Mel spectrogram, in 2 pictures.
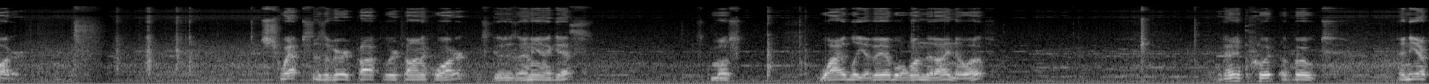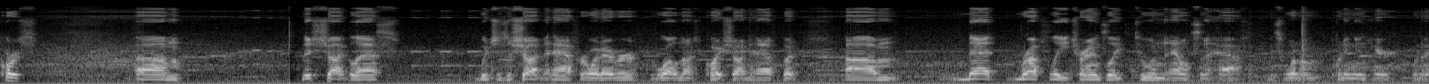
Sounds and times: Speech: 0.0 - 0.3, 2.6 - 5.9, 7.0 - 7.4, 8.2 - 10.0, 12.2 - 13.4, 14.0 - 14.7, 15.6 - 16.1, 17.3 - 18.3, 19.1 - 28.5
Music: 3.0 - 14.5, 15.9 - 28.5.

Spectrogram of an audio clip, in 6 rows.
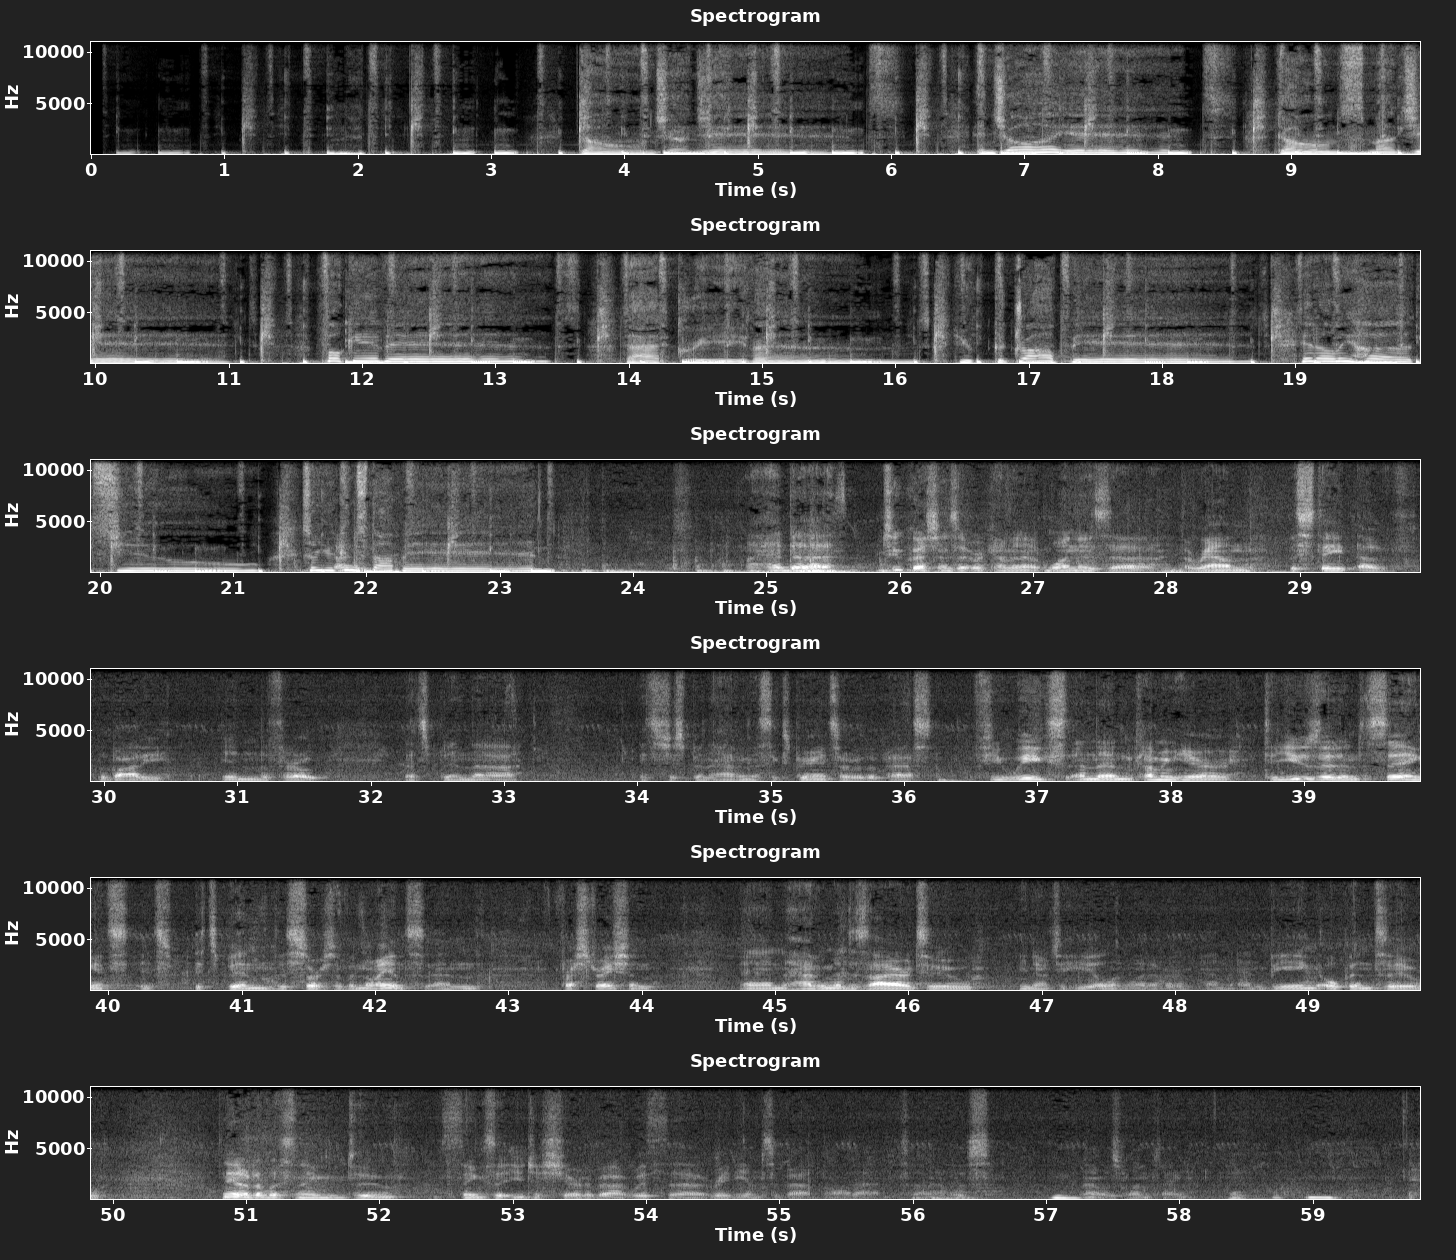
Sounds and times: Singing: 0.1 - 23.9
Beatboxing: 0.1 - 26.0.

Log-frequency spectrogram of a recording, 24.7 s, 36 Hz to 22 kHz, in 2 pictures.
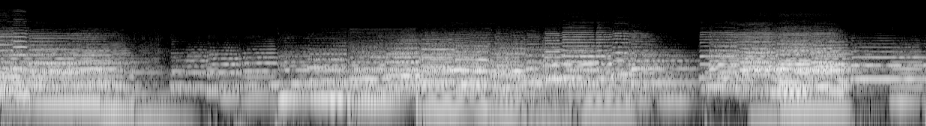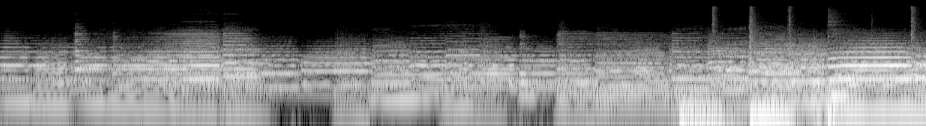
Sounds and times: Trombone: 0.0 - 24.6.

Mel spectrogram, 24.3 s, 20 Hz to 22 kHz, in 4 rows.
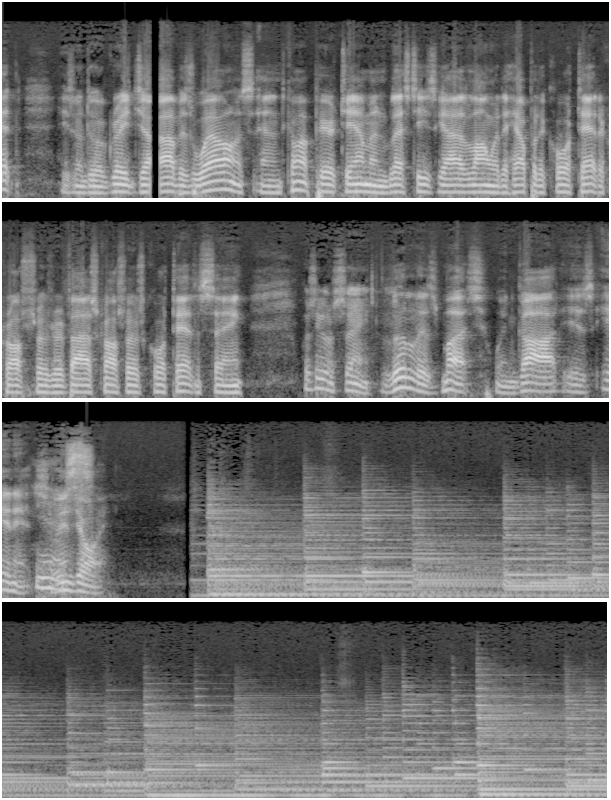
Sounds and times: Speech: 0.0 - 8.5, 9.1 - 13.3
Music: 14.0 - 24.2.

